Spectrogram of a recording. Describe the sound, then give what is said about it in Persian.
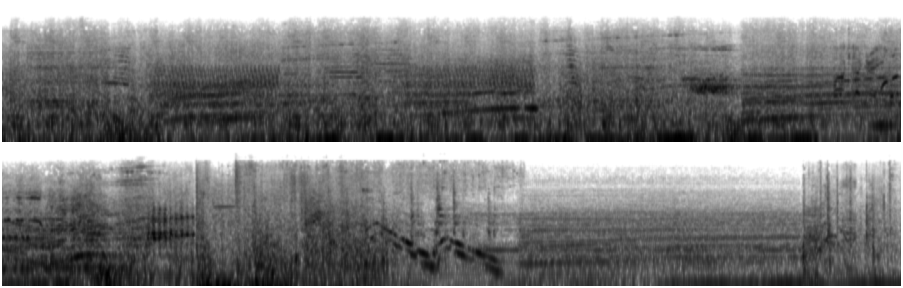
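A car engine drives steadily for the whole stretch, its pitch rising and falling as it revs and shifts. The sound is loud, with a constant rumble underneath. “هی وایسا! ماشین رو نگه دار!”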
